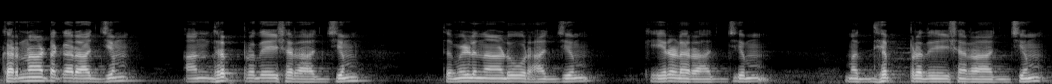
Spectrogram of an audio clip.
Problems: none marked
